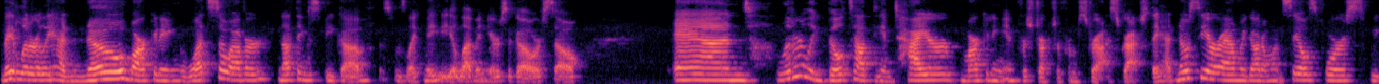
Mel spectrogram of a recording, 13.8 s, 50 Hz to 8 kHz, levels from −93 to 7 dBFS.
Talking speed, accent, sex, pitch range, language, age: 175 wpm, American, female, 175-205 Hz, English, 30-49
